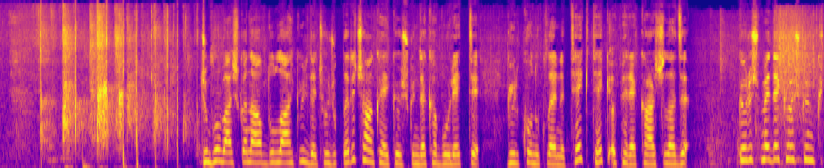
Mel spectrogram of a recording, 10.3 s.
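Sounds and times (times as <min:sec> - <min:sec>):
scattered applause from a small group: 0:00.5 - 0:02.6
speech: 0:02.5 - 0:10.2.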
